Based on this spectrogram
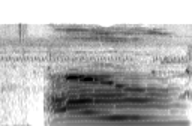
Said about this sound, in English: Lockie, the laziest cat in the forest, was a big furry creature who spent all day sleeping, except for a little stroll or a morning snack. He had the funniest meow.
